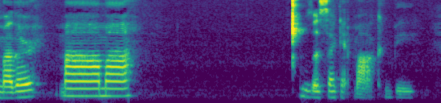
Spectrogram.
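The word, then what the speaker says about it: 妈: tone in Chinese there's tone one which is flat ah so ma that's how you say mom that's how you saying mother mama the second ma could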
